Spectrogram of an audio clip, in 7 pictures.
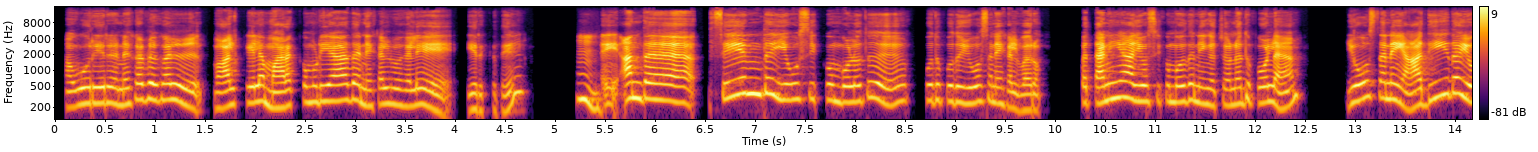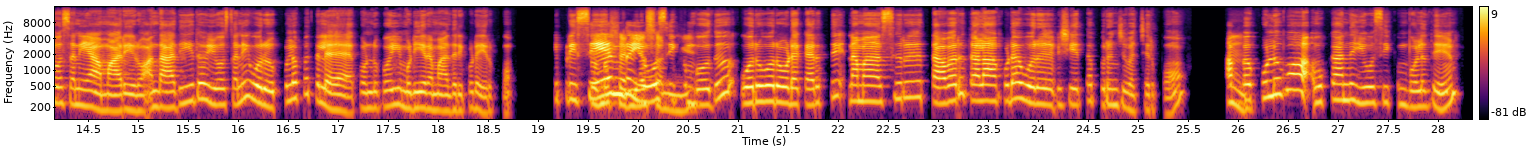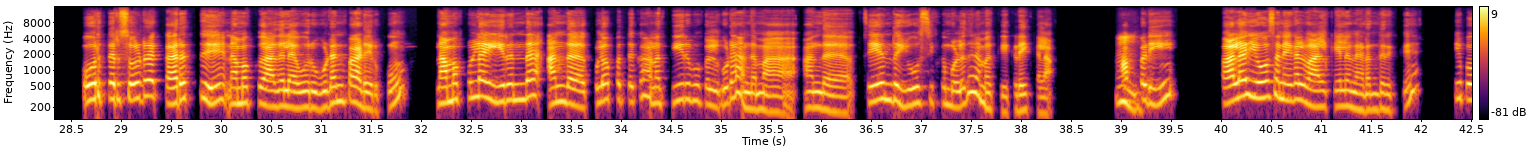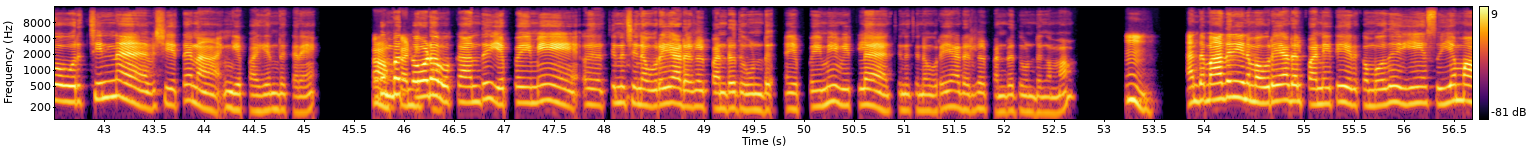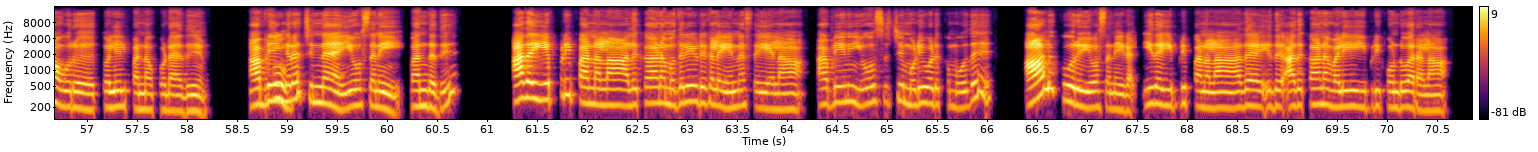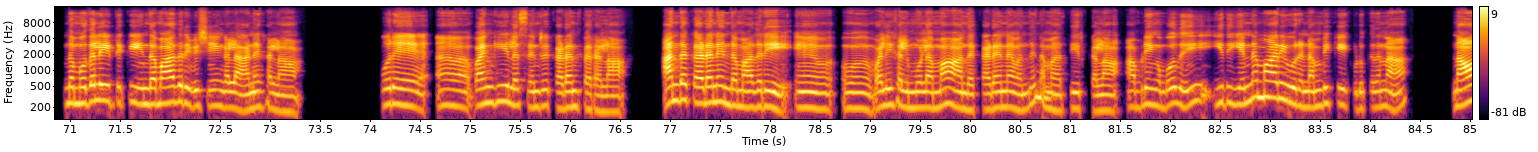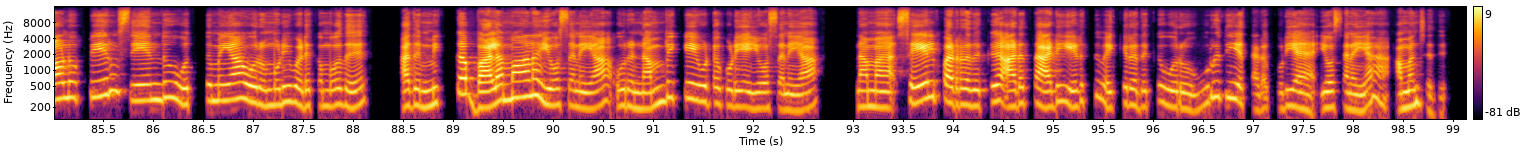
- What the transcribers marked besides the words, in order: other background noise
- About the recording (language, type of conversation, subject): Tamil, podcast, சேர்ந்து யோசிக்கும்போது புதிய யோசனைகள் எப்படிப் பிறக்கின்றன?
